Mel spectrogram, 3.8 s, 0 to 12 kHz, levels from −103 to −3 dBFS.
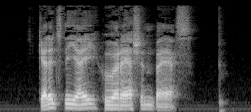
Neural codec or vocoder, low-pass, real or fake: none; 9.9 kHz; real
